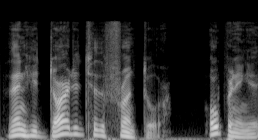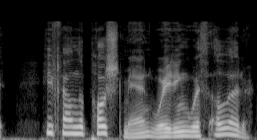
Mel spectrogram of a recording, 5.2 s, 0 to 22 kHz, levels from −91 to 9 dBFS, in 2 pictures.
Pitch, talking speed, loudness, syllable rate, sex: 135 Hz, 200 wpm, -18 LUFS, 5.4 syllables/s, male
